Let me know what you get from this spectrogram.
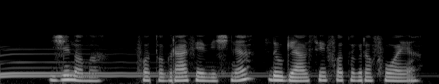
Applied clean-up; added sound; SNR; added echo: none; Guitar; 12 dB; none.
